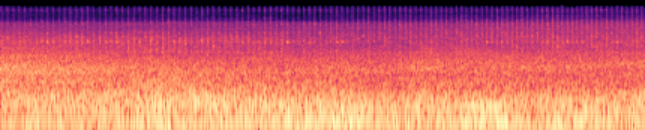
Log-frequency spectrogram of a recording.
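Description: Bicycle tyres rumble over brick paving.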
